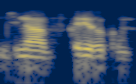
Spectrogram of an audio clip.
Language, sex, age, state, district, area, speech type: Kashmiri, male, 30-45, Jammu and Kashmir, Srinagar, urban, conversation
